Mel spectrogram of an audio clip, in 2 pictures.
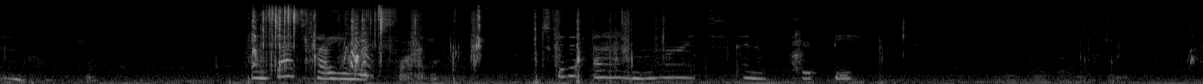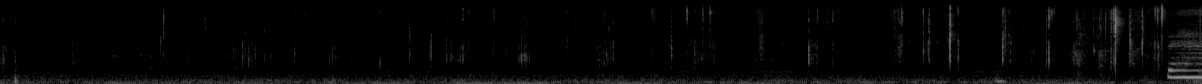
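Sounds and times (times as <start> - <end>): steady low hum: 0.0 - 24.0
sticky clicks and crackles: 2.1 - 6.8, 11.9 - 24.0
slime squeezed by hand: 2.4 - 4.9.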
